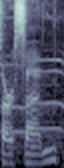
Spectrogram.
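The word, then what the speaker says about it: Arsène: Because his name is pronounced Arsene.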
